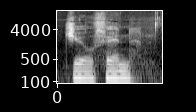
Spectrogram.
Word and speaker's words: Gil Finn: Jill Finn. – Spelled with a G. – Again, a play on the fishing theme. – Yes. – Of Gil Finn.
